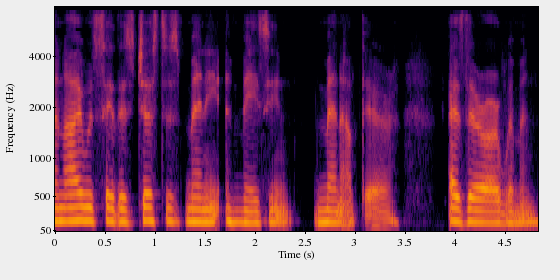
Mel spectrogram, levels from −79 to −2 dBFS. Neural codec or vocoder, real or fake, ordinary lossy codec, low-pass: none; real; MP3, 48 kbps; 7.2 kHz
